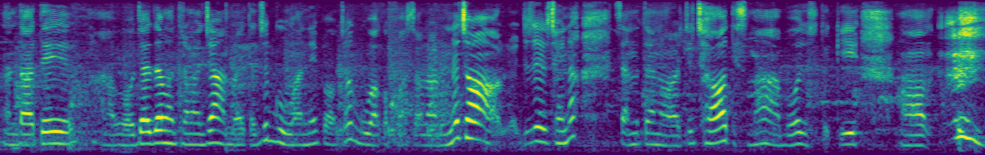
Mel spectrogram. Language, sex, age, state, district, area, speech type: Nepali, female, 18-30, West Bengal, Alipurduar, rural, spontaneous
